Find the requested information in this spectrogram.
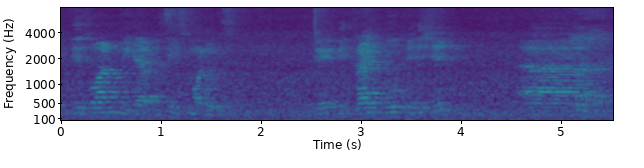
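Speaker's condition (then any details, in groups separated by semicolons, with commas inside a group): No condition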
